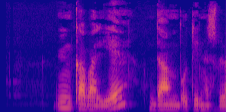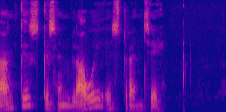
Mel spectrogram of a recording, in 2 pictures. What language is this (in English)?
Occitan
